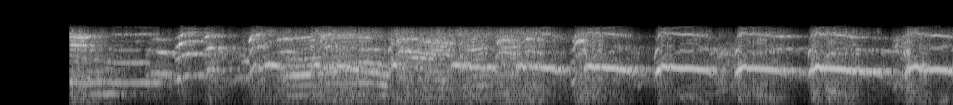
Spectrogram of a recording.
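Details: A litter of German Shepherd puppies, upset at being shut in their whelping bed while their room is cleaned. Several voices overlap in a continuous chorus of wavering, howling whines that rise and fall for about six and a half seconds, with brief breaks.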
